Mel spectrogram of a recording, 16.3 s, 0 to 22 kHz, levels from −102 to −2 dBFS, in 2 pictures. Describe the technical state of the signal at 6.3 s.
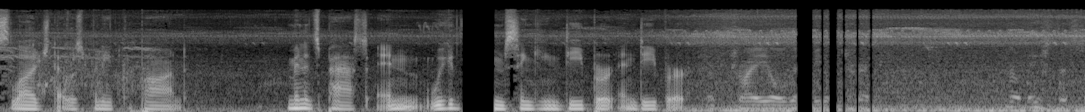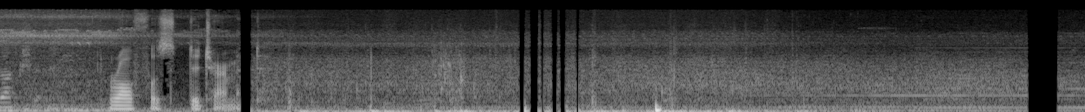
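At 6.3 s the sound breaks into silent gaps between 5.97 and 6.55 s, likely a Bluetooth dropout from late packets. It resumes further on, skipping ahead rather than pausing.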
